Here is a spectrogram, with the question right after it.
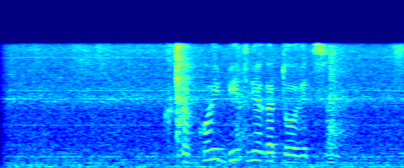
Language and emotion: Russian, neutral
